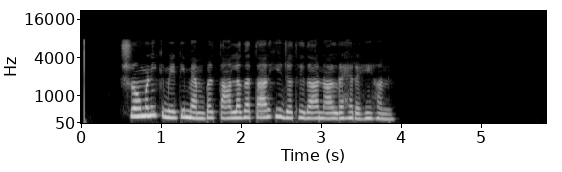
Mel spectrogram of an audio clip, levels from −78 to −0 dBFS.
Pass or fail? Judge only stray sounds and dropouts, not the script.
pass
